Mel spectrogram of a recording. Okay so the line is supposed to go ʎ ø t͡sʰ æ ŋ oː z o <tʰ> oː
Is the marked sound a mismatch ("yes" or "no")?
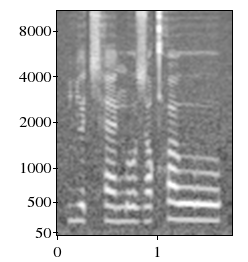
yes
